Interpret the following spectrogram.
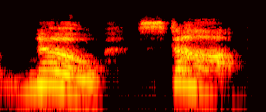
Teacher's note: Both of them get a really hard hit in a spondaic pattern.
